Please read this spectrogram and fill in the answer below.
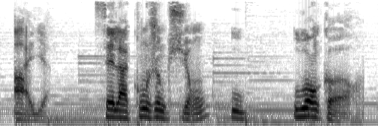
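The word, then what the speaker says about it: أي: Le premier en couleur noire se prononce aïe.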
